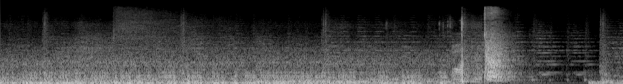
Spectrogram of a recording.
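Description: Background music, with one loud, short blast about five seconds in: a JPX Jet pepper-gel launcher firing.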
